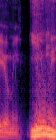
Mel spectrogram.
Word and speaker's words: YUME: Uh Yumi, Yumeme, how do you pron what's the correct pronunciation? We say Yumi. It's like you and me.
